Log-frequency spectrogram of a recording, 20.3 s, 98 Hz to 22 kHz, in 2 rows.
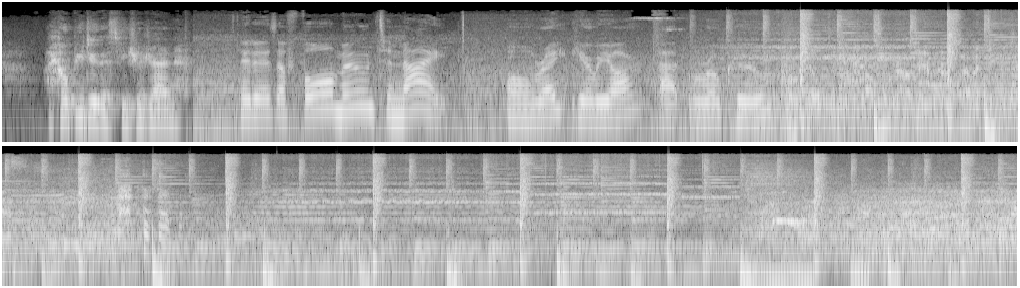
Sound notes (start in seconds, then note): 17.5 crowd chatter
